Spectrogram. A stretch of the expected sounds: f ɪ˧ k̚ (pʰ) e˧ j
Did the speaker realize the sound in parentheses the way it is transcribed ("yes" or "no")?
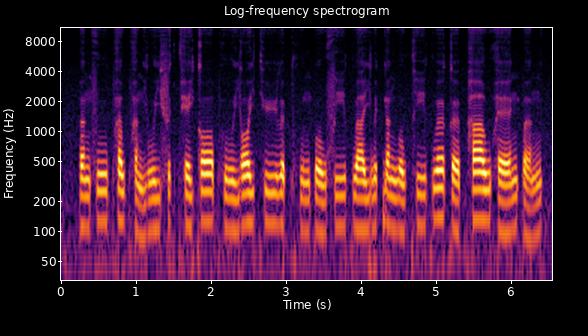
no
